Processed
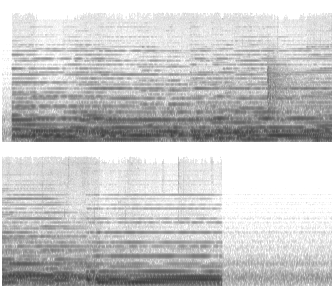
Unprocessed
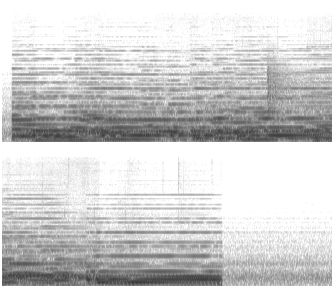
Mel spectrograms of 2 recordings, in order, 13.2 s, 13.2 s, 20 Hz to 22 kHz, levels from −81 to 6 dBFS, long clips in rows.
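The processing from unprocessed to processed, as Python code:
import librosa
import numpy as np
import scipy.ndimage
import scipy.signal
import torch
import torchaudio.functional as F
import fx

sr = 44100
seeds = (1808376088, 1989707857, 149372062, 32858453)

y = fx.high_shelf(x, sr, hz=3100.0, db=10.0)
y = y * 10.0 ** (-1.0 / 20.0)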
